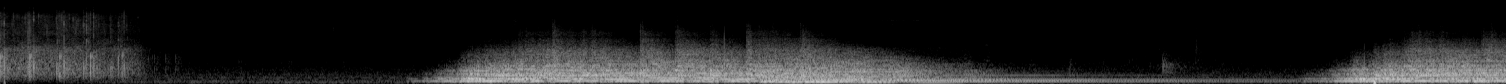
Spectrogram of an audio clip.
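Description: At 7.24 to 7.27 s a single sharp pop cuts through the sound. It peaks roughly 10 dB above the surrounding level. At 13.74 to 13.77 s another loud pop follows, at the same strength. Each lasts only a few hundredths of a second. The sound carries on underneath both without a break. The likely cause is a brief voltage pulse, such as a switch, static discharge or a driver glitch, entering the signal chain.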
